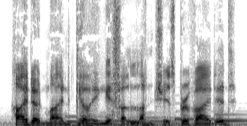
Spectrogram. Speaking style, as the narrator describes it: one of the men chuckled

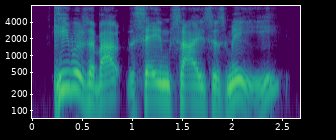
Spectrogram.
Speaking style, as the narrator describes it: said William, in the bright, eager tone of one who is trying to help

